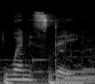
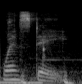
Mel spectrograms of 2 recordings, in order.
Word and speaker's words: Wednesday: Thực chất từ này chỉ có hai âm tiết chứ không phải ba âm tiết như chúng ta lầm tưởng và ta phải đọc là Wednesday, Wednesday.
